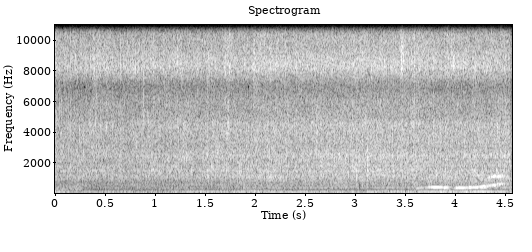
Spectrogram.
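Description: Garlic and onion sizzling in melted margarine in a pan, a steady soft crackling hiss that stays even and moderately close for a few seconds, with no talking.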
